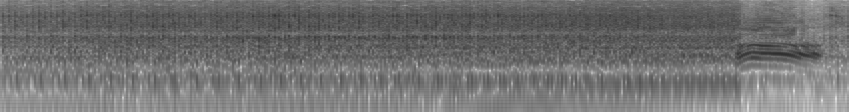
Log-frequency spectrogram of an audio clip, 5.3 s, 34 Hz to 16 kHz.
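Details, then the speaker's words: Peugeot 307 diesel after repair: smooth, even idle clatter with no shake or stumble, steady enough to balance a two-euro coin on it; repair done, normal idle. "tremble plus elles se disent on pourrait mettre une petite pièce de deux euros sur le flanc qu'elle voudrait pas"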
